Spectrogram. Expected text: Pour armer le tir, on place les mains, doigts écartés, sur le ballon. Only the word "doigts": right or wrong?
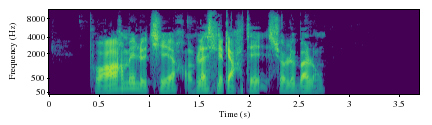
wrong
